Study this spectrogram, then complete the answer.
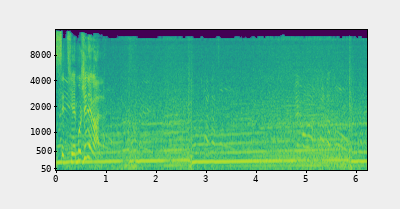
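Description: A rally car engine roars loudly at high revs, heard from inside the cabin.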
